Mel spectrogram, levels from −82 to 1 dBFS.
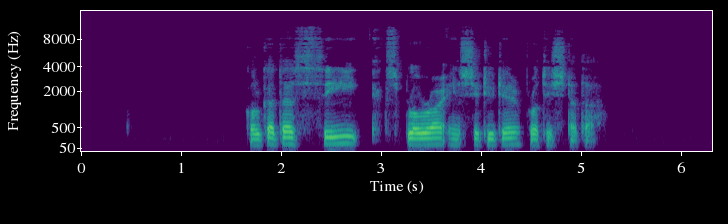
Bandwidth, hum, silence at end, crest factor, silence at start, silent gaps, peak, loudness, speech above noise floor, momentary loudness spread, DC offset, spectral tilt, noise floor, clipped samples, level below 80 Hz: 11.5 kHz; none; 1.15 s; 18 dB; 1.65 s; none; -12 dBFS; -28 LUFS; 54 dB; 14 LU; under 0.1%; -5 dB/octave; -82 dBFS; under 0.1%; -70 dBFS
